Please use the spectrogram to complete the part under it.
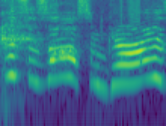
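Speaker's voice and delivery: put-on squeaky, very high, loud little-kid voice. Retelling a kid morphed into a full-size ranger, high kid voice. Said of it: "he still has a kid voice".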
